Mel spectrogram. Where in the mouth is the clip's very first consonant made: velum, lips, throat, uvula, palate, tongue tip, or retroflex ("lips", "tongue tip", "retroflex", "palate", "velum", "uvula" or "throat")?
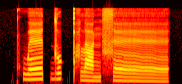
velum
